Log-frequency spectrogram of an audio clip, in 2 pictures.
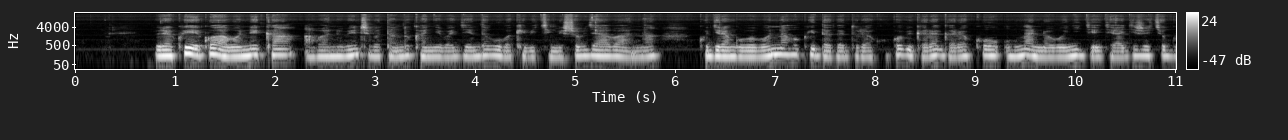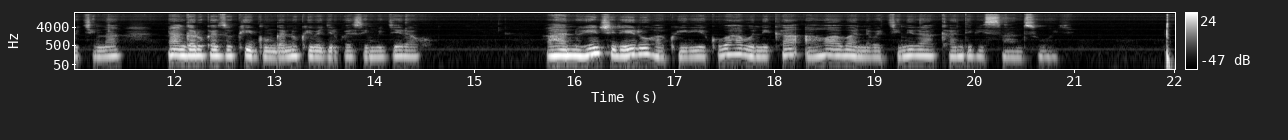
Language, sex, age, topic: Kinyarwanda, female, 25-35, education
